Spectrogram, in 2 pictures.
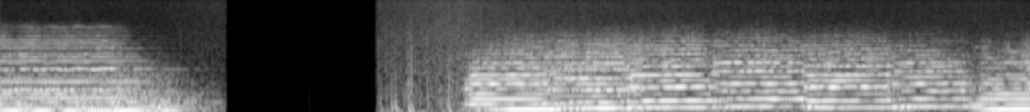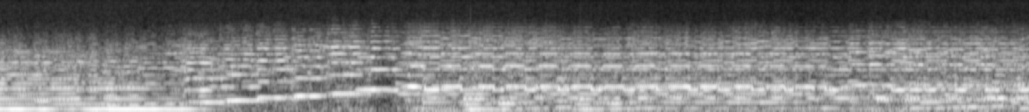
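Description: Cartoon soundtrack music. A held closing chord fades out in the first second, followed by a short gap of silence. About two seconds in, new orchestral title music starts with a moving melody.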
